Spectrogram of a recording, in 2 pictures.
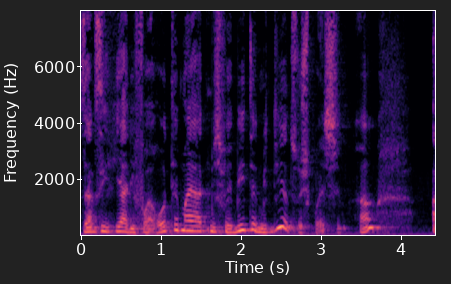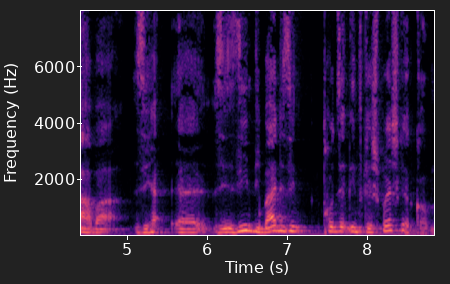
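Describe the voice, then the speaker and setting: A man speaks at a fairly slow pace. There is audible room echo. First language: not German (speaking German). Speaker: asylum seeker. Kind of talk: retelling a film story.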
